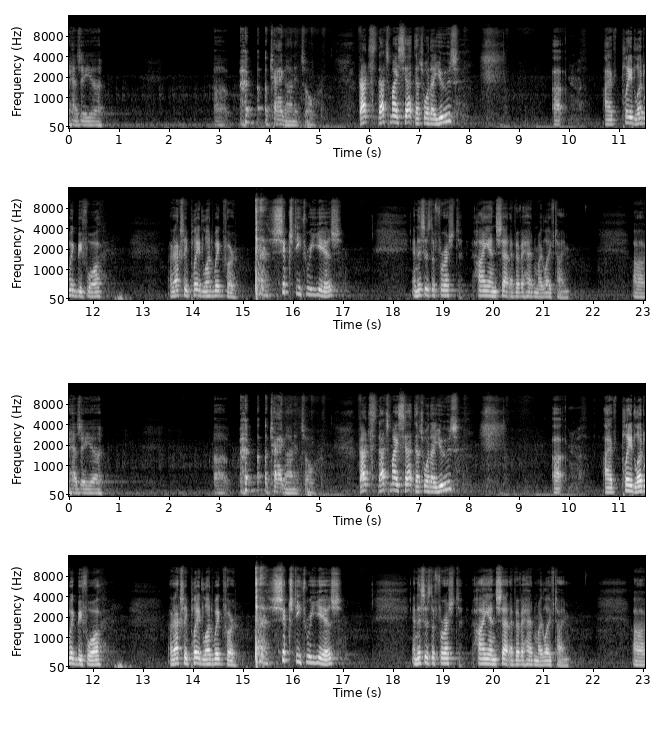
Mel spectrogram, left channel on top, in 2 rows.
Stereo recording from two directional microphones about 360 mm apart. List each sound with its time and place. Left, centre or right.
0.0 s speech: centre
2.8 s speech: centre
5.5 s a man's voice: centre
9.6 s a sound: centre
10.7 s speech: centre
13.5 s speech: centre
22.2 s a sound: centre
